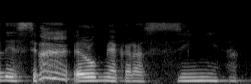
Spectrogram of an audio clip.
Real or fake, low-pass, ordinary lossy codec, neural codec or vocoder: real; 7.2 kHz; none; none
